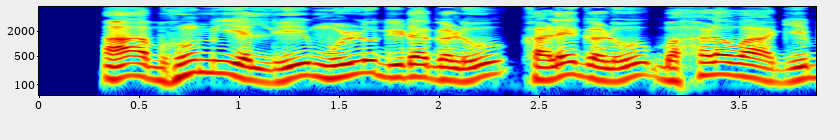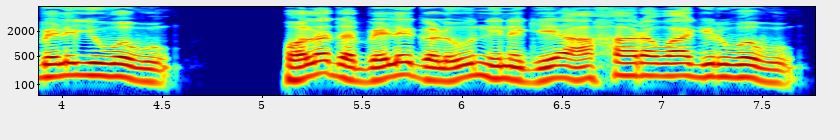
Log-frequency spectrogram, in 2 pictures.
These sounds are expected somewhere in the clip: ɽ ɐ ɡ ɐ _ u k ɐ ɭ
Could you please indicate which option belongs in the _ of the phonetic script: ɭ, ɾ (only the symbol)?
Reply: ɭ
